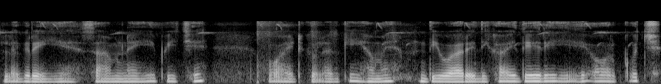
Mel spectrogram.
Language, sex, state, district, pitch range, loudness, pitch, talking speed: Hindi, male, Himachal Pradesh, Shimla, 130-145 Hz, -19 LUFS, 140 Hz, 155 wpm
